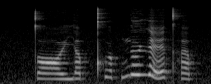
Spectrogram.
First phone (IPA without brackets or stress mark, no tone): t̪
